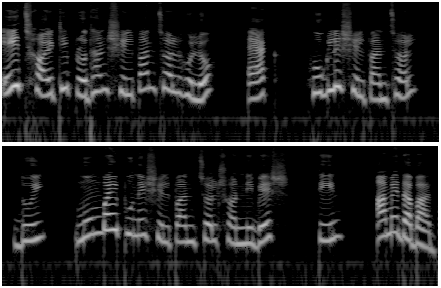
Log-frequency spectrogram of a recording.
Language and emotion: Bengali, neutral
